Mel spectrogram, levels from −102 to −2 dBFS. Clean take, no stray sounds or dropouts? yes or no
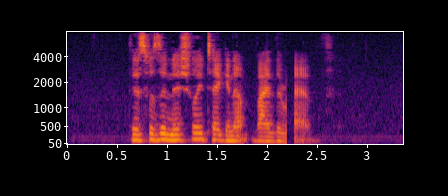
no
